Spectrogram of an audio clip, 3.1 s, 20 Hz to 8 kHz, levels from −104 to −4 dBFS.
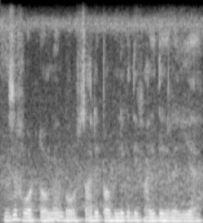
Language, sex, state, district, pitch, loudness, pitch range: Hindi, male, Uttar Pradesh, Shamli, 120 Hz, -14 LUFS, 115-130 Hz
